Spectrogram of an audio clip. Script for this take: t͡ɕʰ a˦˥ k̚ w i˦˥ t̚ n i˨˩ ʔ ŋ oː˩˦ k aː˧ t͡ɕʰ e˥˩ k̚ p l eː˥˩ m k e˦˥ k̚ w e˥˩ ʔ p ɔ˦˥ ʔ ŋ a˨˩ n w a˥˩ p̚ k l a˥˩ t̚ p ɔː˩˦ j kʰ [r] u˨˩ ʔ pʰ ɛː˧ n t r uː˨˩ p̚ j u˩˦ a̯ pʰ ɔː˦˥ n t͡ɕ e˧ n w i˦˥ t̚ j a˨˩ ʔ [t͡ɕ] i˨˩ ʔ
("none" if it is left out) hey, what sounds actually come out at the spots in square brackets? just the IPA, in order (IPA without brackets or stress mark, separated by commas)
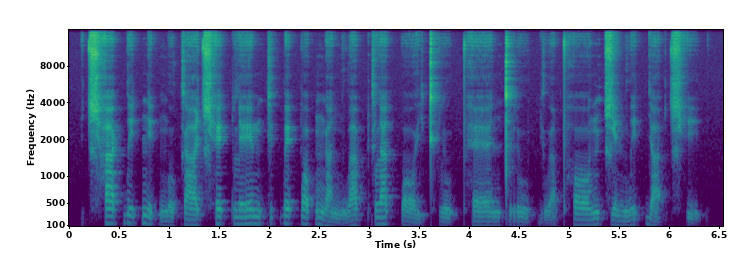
l, t͡ɕʰ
